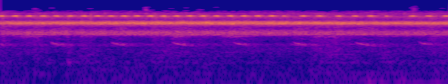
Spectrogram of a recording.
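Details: Crickets trill continuously at night in bright, steady high bands. A separate short downward-sliding note sounds about every half second to second in the lower range.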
